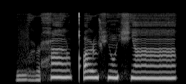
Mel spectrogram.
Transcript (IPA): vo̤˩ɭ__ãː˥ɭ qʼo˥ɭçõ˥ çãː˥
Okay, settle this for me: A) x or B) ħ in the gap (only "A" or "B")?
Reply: B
